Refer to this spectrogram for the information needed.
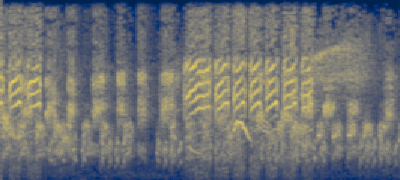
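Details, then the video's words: Noisy bird lure recording used to attract birds: a dense, busy chatter of many high chirps and rapid trilled notes, overlapping continuously with brief dips in loudness. "SUARA PIKAT BURUNG RIBUT"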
